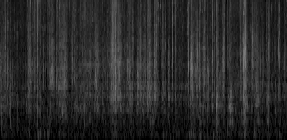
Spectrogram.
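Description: Long nails scratch and tap the glossy black faux leather card slots inside an open zip-around wallet held in both hands. The result is a quiet, continuous run of bright, crisp scratches and short clicky taps with no low rumble.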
